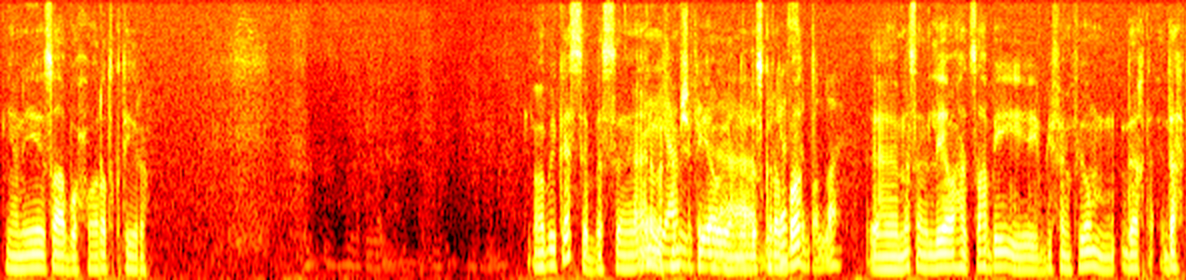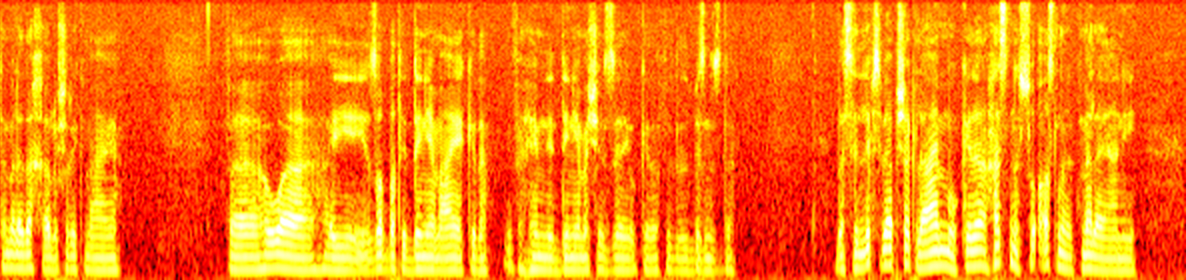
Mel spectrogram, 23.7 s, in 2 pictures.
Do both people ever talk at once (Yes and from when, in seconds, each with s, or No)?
Yes, from 6.3 s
